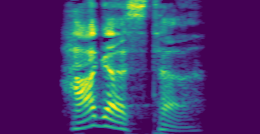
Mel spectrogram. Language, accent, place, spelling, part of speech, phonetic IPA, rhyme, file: German, Germany, Berlin, hagerster, adjective, [ˈhaːɡɐstɐ], -aːɡɐstɐ, De-hagerster.ogg
- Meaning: inflection of hager: 1. strong/mixed nominative masculine singular superlative degree 2. strong genitive/dative feminine singular superlative degree 3. strong genitive plural superlative degree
